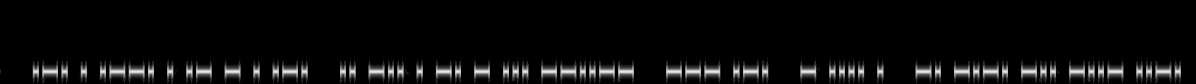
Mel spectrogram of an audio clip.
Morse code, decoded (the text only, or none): REPEATER IDENTS, OR THE NCDXF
